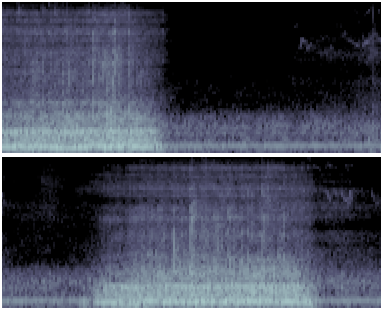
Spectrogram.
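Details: Sleeping person snoring like a grizzly bear; loud, low rattling snores on two in-breaths with quiet pauses between; ordinary heavy snoring.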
